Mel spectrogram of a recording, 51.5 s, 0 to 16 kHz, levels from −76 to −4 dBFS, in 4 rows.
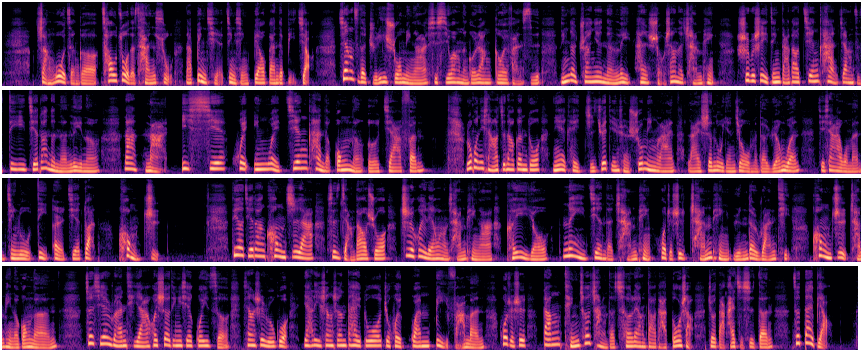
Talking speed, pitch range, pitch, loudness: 255 characters per minute, 155-215 Hz, 180 Hz, -19 LUFS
